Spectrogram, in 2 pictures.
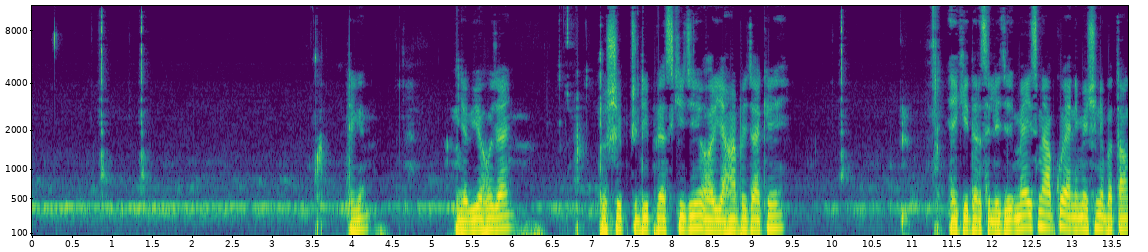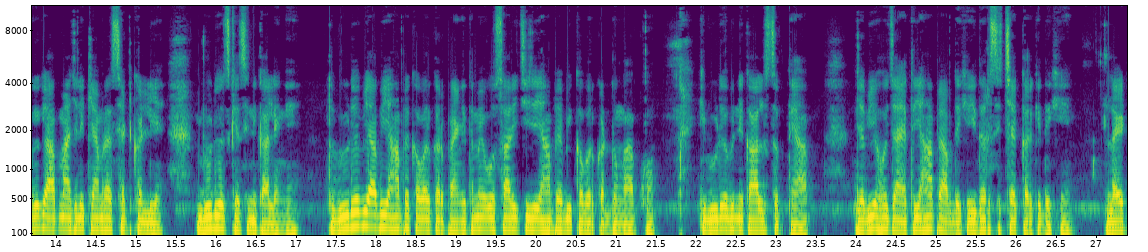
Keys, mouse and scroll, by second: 1.4-4.0 drag, 4.0-4.4 scroll down 1, 4.4-5.5 middle drag, 5.5 KP_7, 5.9 scroll down 4, 7.4 shift+d, 8.3-9.3 drag, 9.3-9.8 scroll down 1, 10.1-11.4 drag, 10.1 scroll down 1, 11.4 r, 14.3-16.4 drag, 16.4 r, 18.3-25.2 drag, 25.2-27.3 drag.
